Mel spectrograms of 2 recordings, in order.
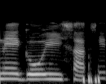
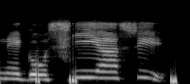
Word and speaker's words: negosiasi: teman-teman di sini itu mengucapkannya bukan negoisasi tapi negosiasi ya itu satu yang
